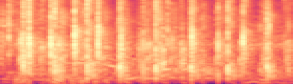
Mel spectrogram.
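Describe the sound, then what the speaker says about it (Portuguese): Scattered hand claps from a few people, irregular and close, with voices in the background. "merece aplauso, viu, gente?"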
